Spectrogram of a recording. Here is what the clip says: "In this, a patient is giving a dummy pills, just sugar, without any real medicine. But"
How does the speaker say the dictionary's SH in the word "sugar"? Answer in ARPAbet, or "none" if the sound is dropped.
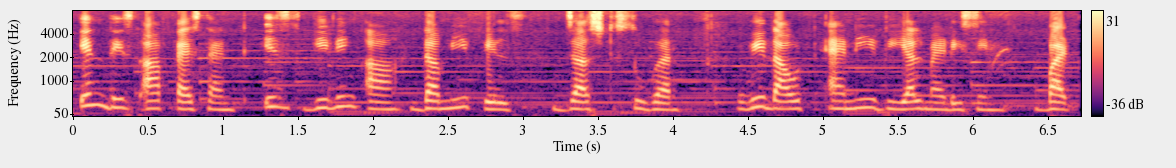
S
